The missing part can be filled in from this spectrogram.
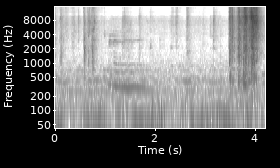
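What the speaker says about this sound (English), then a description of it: "Hold on, let me pull a card for how you can" Tarot cards are shuffled and one is pulled, giving quiet riffling flutters and light papery slaps, ending in a brighter burst of shuffling near the close, with soft background voice.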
